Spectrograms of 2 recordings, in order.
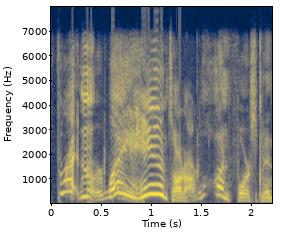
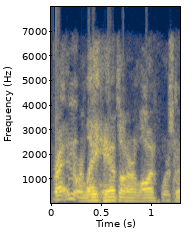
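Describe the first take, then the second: First: It is read in a timid, nerdy voice. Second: It is read in a tough, menacing voice. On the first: The speaker calls it right. "this guy's like a nerd" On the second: The speaker calls it wrong. "I think I read that with the wrong voice"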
